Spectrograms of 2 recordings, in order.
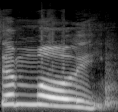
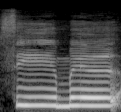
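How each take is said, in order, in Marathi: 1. हा शब्द तीन अक्षरांत म्हटला जातो. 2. हा शब्द दोन अक्षरांत म्हटला जातो. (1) "इट्स ॲक्च्युली प्रोनाऊन्स सिमोली" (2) "कसा उच्चार करायचा याचा? सिमिल असा करायचा?"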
